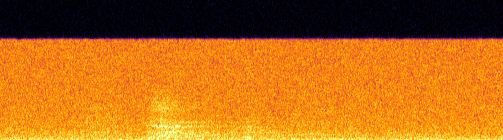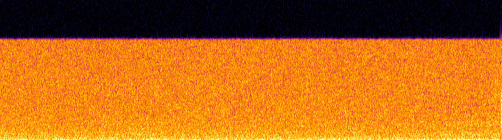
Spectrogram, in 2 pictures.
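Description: Steady hiss of background recording noise, with a low hum and a brief soft sound about a second and a half in.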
